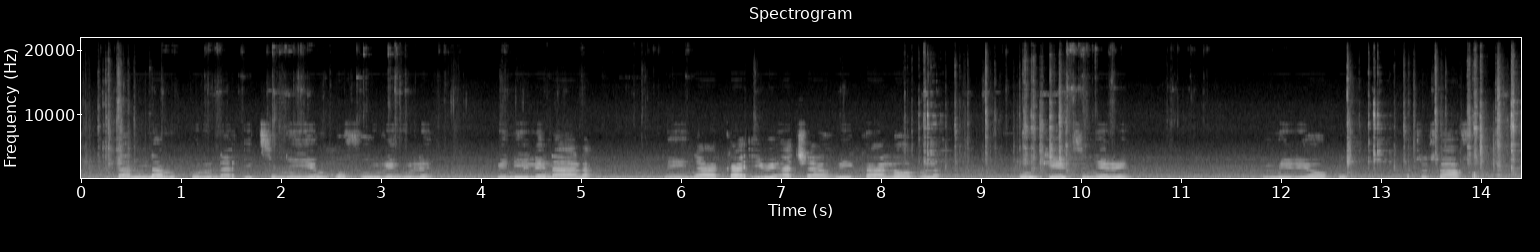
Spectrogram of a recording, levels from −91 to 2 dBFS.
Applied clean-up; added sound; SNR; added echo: none; Coin (dropping); 9 dB; none.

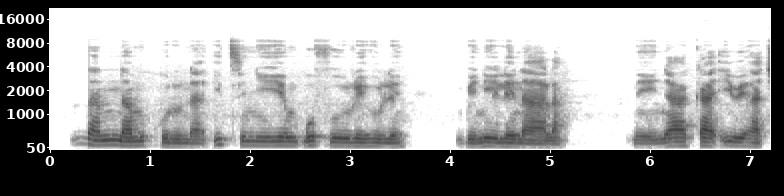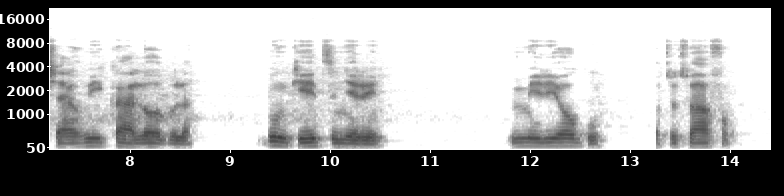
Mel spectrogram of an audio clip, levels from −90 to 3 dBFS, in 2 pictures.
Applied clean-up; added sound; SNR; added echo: none; none; none; none.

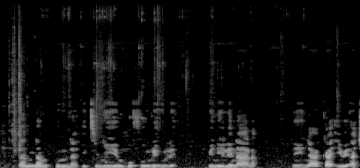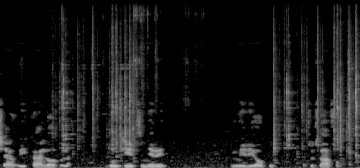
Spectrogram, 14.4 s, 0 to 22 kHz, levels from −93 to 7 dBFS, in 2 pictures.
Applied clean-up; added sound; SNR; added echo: classical method Wiener filter.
